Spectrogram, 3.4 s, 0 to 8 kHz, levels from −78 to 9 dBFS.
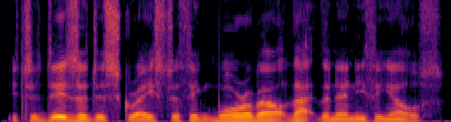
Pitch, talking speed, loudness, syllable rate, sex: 130 Hz, 215 wpm, -17 LUFS, 5.6 syllables/s, male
